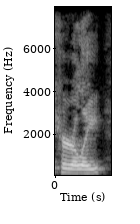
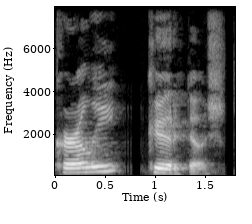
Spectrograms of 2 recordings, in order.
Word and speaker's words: Kurly Kürtősh: so it's Kurly Kürtősh. Oh, I love it. We have to roll the R's, and we don't phonetically do that in the U.S., so it just becomes a challenge.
